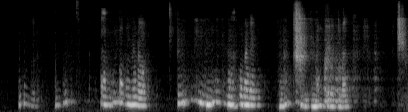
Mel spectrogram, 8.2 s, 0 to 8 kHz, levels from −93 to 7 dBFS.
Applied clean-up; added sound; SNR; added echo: neural mask model DeepFilterNet 3.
